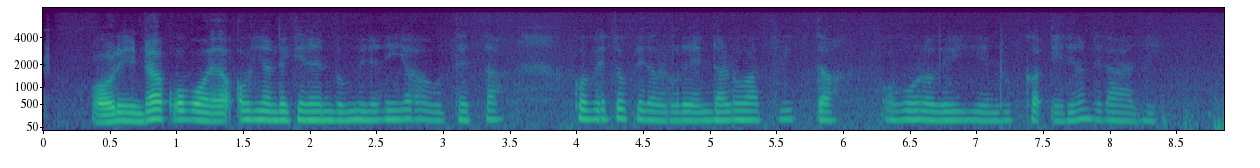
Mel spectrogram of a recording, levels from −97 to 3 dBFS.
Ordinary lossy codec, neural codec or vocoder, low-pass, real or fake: none; codec, 16 kHz in and 24 kHz out, 0.6 kbps, FocalCodec, streaming, 2048 codes; 7.2 kHz; fake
